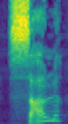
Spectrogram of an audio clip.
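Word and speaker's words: sale: So if you don't put the accent, it means dirty and then you pronounce it sal.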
